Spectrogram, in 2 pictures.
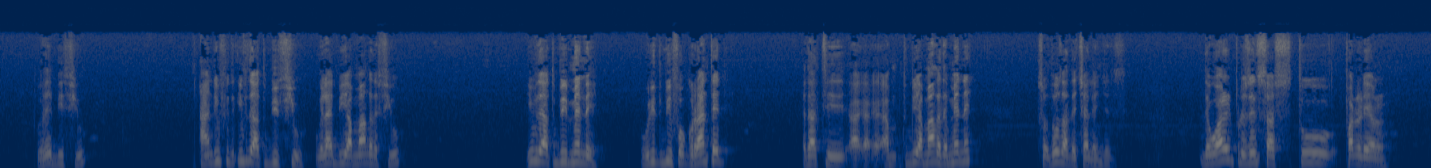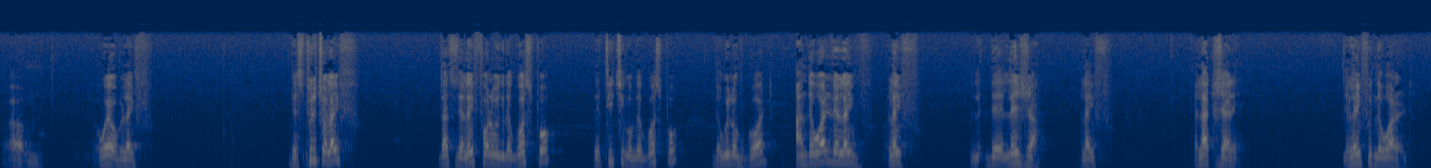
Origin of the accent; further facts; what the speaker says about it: Western Region, Uganda; now in Australia; I come from Uganda, Western Uganda.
